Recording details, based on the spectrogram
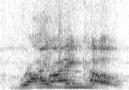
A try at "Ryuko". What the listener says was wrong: Ryuko. No, there's a U there. Ryuko.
